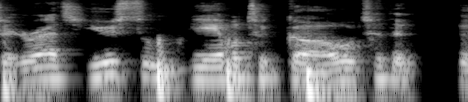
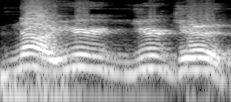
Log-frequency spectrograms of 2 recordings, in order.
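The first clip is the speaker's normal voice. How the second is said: put-on, slow, pointed, passive-aggressive, insincere tone; 7 semitones higher, 9 dB louder than usual. Replaying how an earlier reply sounded to a friend, mock passive-aggressive. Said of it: "sounded passive aggressive".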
